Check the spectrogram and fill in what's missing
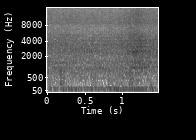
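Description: Duck meat sautéing in its own rendered fat in a pan for a Filipino duck adobo dish, a steady close sizzle and crackle running throughout with no talking.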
